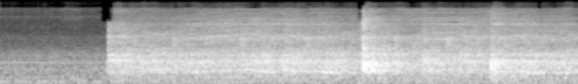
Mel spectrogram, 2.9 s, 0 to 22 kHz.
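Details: 2002 Jeep Liberty, first start of swapped 3.7 engine, intake wet from pressure washing: catches half a second in and runs uneven, surging every half second to second; rough idle from an O2 sensor connector not fully plugged in.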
